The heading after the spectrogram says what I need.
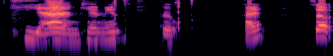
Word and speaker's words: quién: So QUI, it sounds like the word key in English, key, okay? A word we know with QUI is quién.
